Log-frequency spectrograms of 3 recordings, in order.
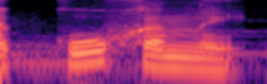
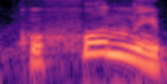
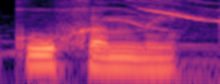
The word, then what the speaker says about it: кухонный: Но как бы там ни было, единственно правильное ударение – кухонный. Некоторые считают, что вариант кухонный появляется под влиянием украинского и белорусского языков. В них это слово произносится с ударением на втором слоге, а у нас кухонный.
